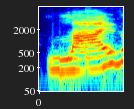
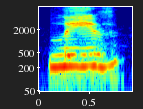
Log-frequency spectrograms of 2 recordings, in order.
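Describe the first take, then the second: First: Live said with an "eye" vowel; "Live" as the word for a live broadcast; long-i pronunciation. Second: Live said with a short i, as in "give"; "live" as the verb, short vowel; short-i pronunciation. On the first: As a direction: make "Live" rhyme with "five". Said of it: "Aí a pronúncia já é outra". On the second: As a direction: make "live" rhyme with "give". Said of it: "é o verbo viver". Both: Shown as a demonstration.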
